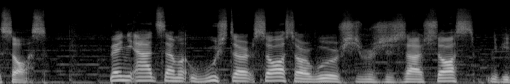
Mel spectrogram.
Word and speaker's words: Worcester: something for the sauce then you add some Worcester sauce or sauce if you don't say it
